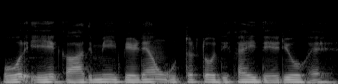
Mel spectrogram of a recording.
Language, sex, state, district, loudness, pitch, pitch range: Marwari, male, Rajasthan, Nagaur, -30 LUFS, 110 Hz, 105-110 Hz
